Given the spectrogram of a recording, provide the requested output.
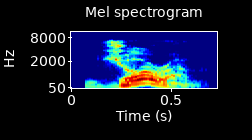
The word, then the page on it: jorum: British English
